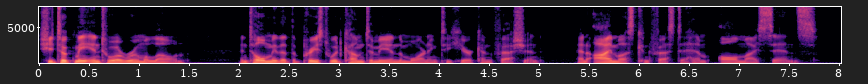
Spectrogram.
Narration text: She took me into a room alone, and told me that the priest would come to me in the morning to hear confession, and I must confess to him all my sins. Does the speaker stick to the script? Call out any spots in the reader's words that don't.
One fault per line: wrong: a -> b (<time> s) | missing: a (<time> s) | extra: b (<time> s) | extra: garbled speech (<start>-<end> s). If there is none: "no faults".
no faults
